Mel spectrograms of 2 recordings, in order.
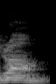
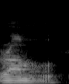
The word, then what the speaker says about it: Ram: So Ramu also is allowed and so so that's the Bengali way of saying it. And so so many devotees from North India they say should be Ram not Ramo.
